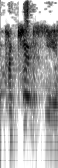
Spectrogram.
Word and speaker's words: Poughkeepsie: Yeah, at Poskippi, New York, in the Mid-Hudson. – Oh, you mean Poughkeepsie is pronounced.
